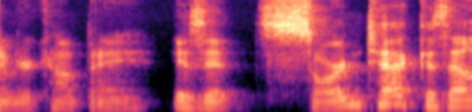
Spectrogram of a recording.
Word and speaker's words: SwdTech: so you have to tell me how to pronounce the name of your company is it sword Tech is that like the intent s swd yes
